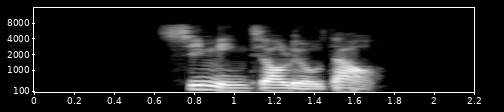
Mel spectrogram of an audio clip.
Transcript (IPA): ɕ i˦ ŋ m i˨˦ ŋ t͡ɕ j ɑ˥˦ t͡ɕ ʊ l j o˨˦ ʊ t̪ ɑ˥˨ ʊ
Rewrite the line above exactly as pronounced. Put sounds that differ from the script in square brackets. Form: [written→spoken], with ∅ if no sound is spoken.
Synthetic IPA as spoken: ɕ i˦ [ŋ→n] m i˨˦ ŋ t͡ɕ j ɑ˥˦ [t͡ɕ→∅] ʊ l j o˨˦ ʊ t̪ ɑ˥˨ ʊ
